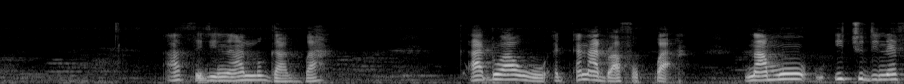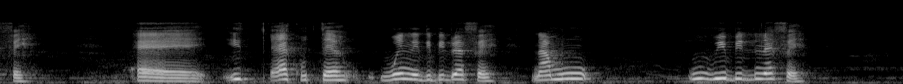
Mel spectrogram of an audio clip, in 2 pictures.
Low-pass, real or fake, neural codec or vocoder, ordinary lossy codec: 7.2 kHz; real; none; MP3, 48 kbps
